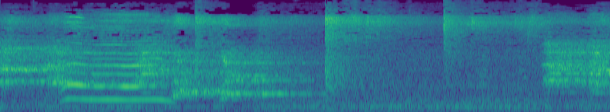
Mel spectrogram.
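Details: Chloe, an Alaskan Malamute, with her friends: a drawn-out, tonal woo held steady, then stepping up to a higher pitch before breaking off. A brief bright burst near the end, with light background hiss.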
